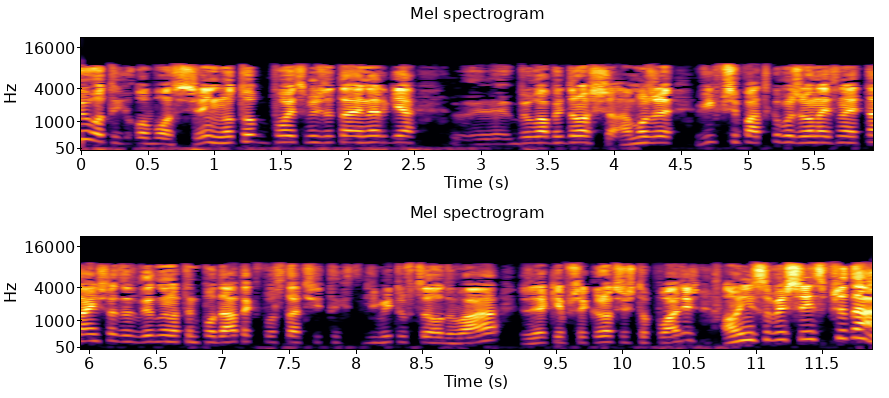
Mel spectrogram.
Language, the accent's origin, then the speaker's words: Polish; Pomeranian Voivodeship, Poland; bo jestem Kaszubem, więc pamiętajcie o tym.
